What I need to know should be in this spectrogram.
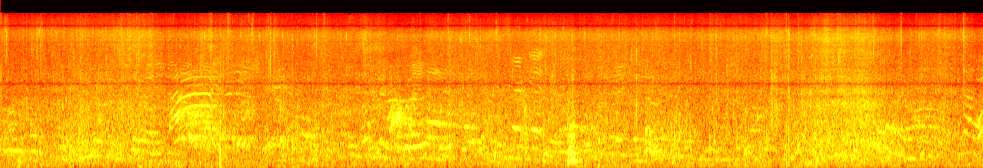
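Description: Children shout and chatter nearby, outdoors.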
